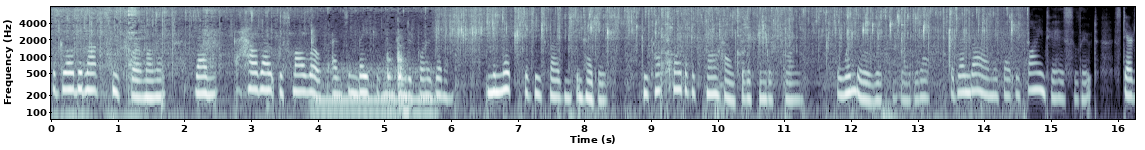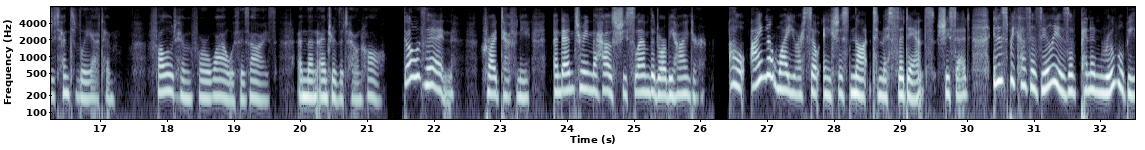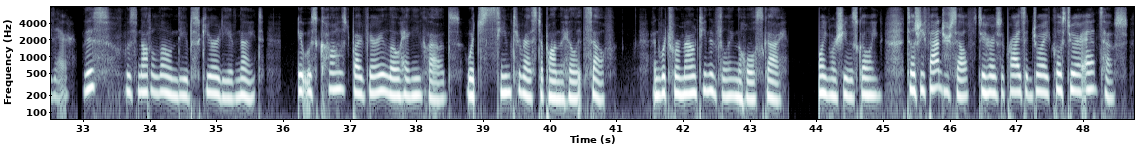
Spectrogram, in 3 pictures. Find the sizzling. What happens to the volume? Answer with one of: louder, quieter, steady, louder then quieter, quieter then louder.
steady.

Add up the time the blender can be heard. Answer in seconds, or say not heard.
not heard.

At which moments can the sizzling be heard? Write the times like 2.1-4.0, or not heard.
0.0-14.7.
